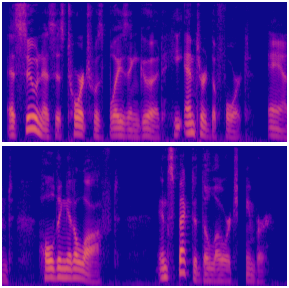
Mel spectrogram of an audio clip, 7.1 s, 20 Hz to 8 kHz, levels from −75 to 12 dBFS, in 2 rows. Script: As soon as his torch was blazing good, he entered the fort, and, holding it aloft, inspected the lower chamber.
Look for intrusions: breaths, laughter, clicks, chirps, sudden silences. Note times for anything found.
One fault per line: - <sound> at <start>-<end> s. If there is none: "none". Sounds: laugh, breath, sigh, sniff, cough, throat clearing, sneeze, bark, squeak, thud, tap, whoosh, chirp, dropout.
- dropout at 6.5-6.6 s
